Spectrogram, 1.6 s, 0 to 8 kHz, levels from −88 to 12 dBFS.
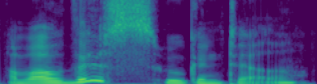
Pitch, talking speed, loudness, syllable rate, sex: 195 Hz, 190 wpm, -18 LUFS, 4.1 syllables/s, female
